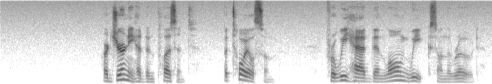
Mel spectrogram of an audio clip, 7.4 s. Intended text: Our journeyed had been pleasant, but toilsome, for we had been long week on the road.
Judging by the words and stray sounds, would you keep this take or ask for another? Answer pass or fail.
fail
